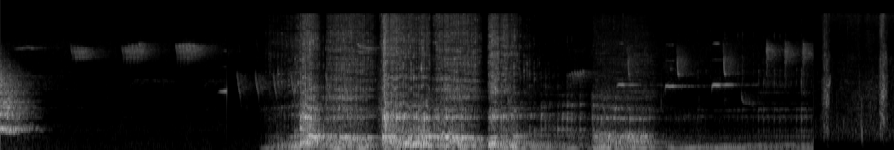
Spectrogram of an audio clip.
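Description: Birds chirping in short high calls, then from about two and a half seconds in a lion roaring and growling in deep, rough pulses, cutting off sharply about a second before the end.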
